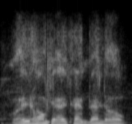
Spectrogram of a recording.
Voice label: voice message; father memorial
